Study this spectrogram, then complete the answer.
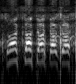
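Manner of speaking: urgent repeated shout. Real, not acted. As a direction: yell the warning fast. Warning teammates under fire.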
